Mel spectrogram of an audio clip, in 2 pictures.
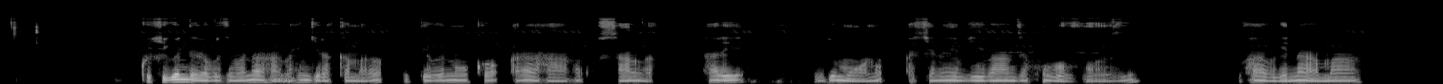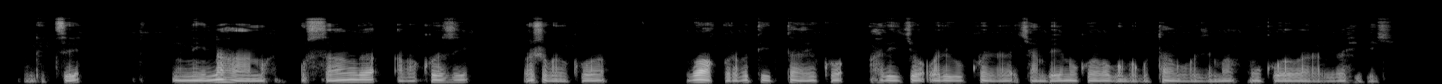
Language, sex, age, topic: Kinyarwanda, male, 25-35, health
